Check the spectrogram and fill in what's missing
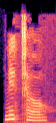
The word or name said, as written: nitto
